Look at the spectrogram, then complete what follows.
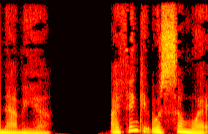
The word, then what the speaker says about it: Namiya: with some neighborhood kids they kept mispronouncing the store name namami namami as in problems problems there's a line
